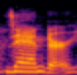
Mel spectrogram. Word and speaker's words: Xander: Xander. Yes. Mm-hmm. It rhymes with my team leader's last name, Glander. I was like, it's not Glander.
